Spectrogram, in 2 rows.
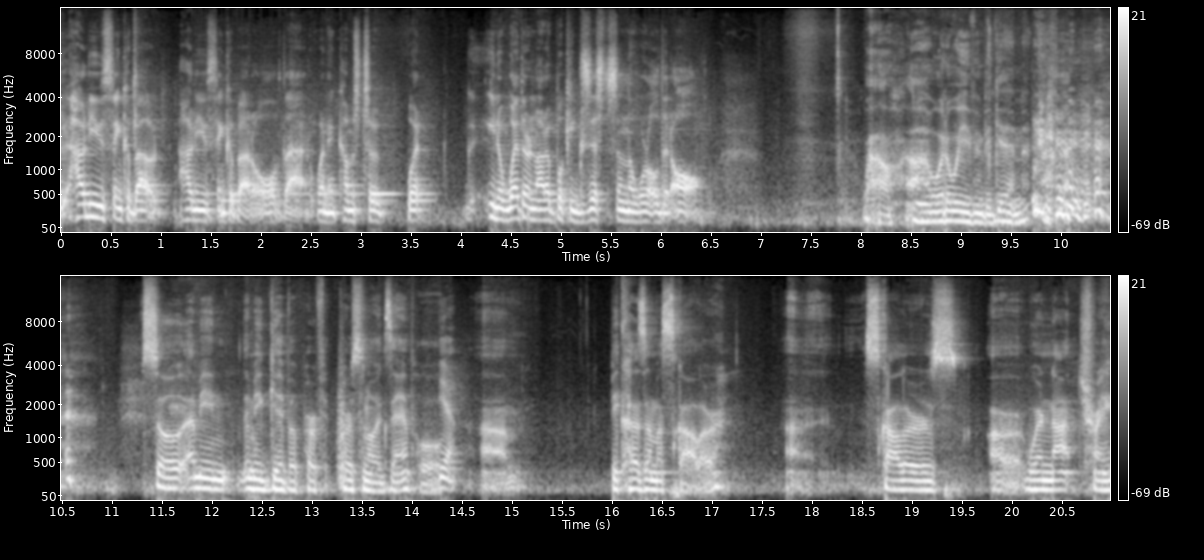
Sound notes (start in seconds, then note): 9.7 laughing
